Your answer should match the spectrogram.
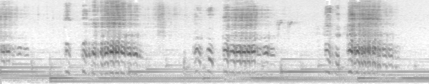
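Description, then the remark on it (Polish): Black grouse calling in the Tatra National Park, Poland: a steady, low bubbling coo drones throughout while several louder, harsher hissing calls burst in every second or so, without any talking. “W Polsce cietrzewie są na granicy wymarcia.”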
